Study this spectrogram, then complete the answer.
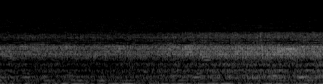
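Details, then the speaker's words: Realistic DX-200 shortwave receiver tuned to Overcomer station on 9.980: constant loud hiss drowning out a normally clear station; high background noise, possibly dry-air static. "this is the this is the overcomer radio on 9.9 a zero and I can say normally in the afternoon that thing is clear as about but whoo it is annoying level so high"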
